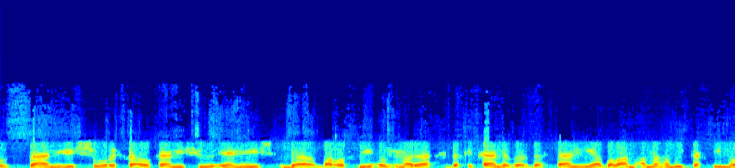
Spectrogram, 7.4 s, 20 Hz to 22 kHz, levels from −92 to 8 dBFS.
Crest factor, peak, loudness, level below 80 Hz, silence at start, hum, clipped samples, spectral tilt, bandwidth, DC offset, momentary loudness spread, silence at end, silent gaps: 16 dB; -2 dBFS; -18 LUFS; -68 dBFS; 0 s; none; under 0.1%; -7.5 dB/octave; 8 kHz; under 0.1%; 4 LU; 0 s; none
